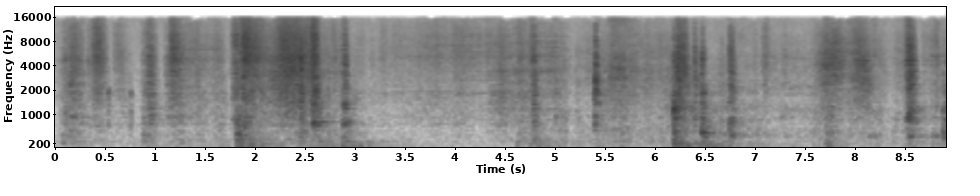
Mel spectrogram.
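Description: Rear window glass and its rubber gasket being pressed and worked by hand into the car's body opening: irregular thumps, knocks and rubbing, with a longer scraping rush about two seconds in and a sharper knock near the end.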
